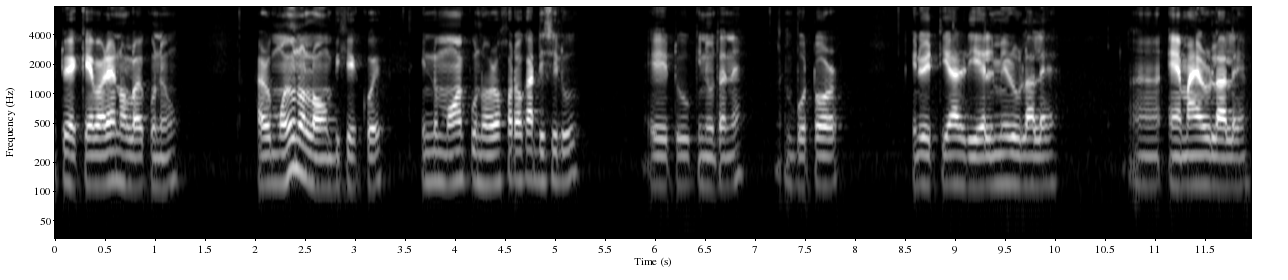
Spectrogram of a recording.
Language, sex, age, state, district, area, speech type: Assamese, male, 18-30, Assam, Biswanath, rural, spontaneous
